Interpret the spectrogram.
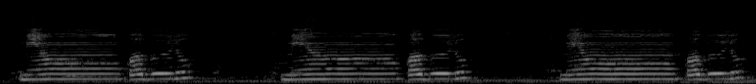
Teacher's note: اب اس مثال میں دیکھیں نون ساکن کے بعد قوف ہے، قوف بھاری حروف میں سے بھی ہے اور حروف اخفا میں سے بھی ہے، تو اس کو کیسے پڑھیں گے، نون کی آواز کو زیادہ چھپائیں گے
